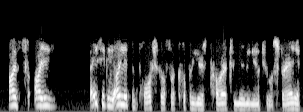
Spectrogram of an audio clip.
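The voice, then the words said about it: Irish accent. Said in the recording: “We can pick the accent there ... I love the way the Irish talk”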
